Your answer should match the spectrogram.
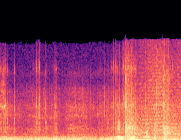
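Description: Low, steady rumble of wind and road noise picked up by an action camera on a bicycle climbing a paved road at walking-to-jogging pace. Electronic music comes in loudly about one and a half seconds in.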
